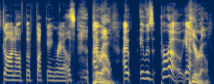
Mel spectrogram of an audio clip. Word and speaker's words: Pierrot: character was so popular that he created this Poirot or Pierrot or Poirot. That's the best you've ever pronounced his name. It's Pierrot, there's not pirate, but the pirate clown.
